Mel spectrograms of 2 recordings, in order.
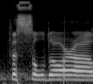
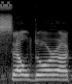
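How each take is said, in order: First: The name begins with a TH sound. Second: The name begins with an S sound. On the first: "like a T H sound" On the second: "completely silent T"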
